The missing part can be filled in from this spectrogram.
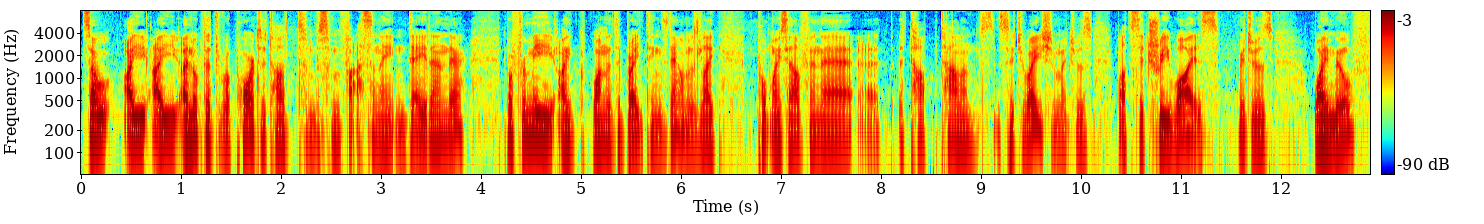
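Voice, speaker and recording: The speaker has an Irish accent and ordinary pitch variation. The pace is moderate, and the sound is dry and close with no echo. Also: man, medium pitch for a man. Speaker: talent acquisition executive. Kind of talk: panel discussion. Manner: halting, many repetitions.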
